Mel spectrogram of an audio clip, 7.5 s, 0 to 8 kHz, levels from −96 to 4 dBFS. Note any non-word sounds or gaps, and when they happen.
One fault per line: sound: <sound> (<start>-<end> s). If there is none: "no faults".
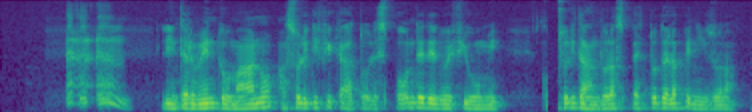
sound: throat clearing (0.6-1.3 s)
sound: dropout (5.5-5.6 s)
